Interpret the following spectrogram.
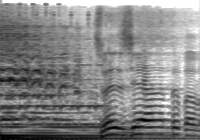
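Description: Live band music fading out, with a wavering pitched sound that quavers up and down from about a second in as the music dies away.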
